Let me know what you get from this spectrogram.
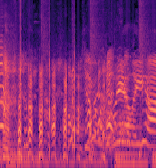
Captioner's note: laughs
